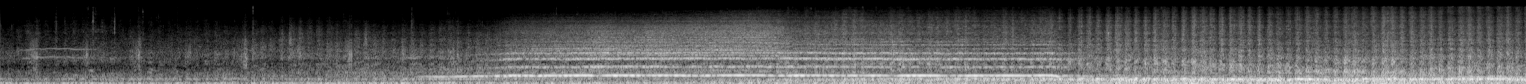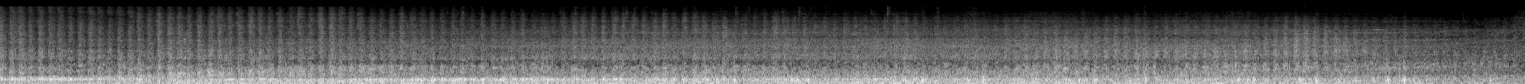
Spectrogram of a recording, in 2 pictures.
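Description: Narrow-gauge steam tank locomotive 99 7240-7 (a 2-10-2T) blowing one long, steady steam-whistle blast about four seconds in, a warning as it nears the level crossing. It then runs close past, pulling its coaches, with a loud rumbling and clatter that carries on to the end.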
